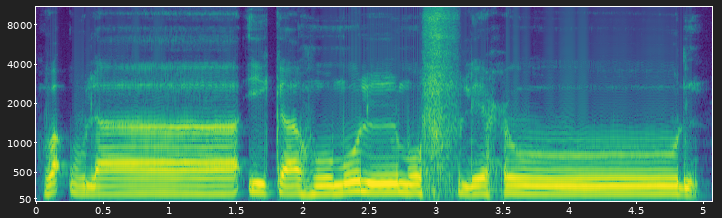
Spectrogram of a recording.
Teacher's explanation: آگے آیت ہے تو اس لیے ساکن کریں گے، نون زبر نہ سے ساکن کر دیں گے، یعنی جزم والی علامت کی طرح پڑھیں گے۔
